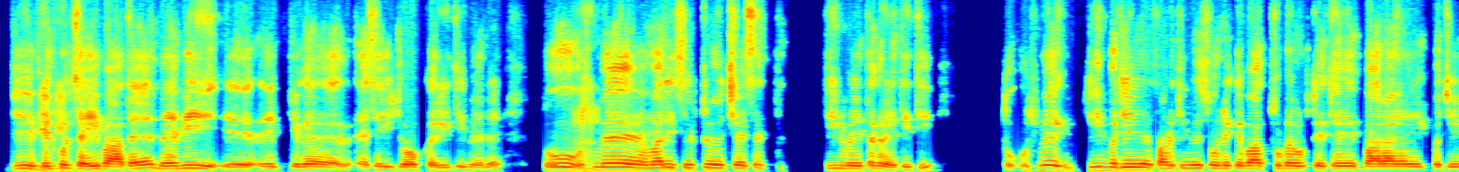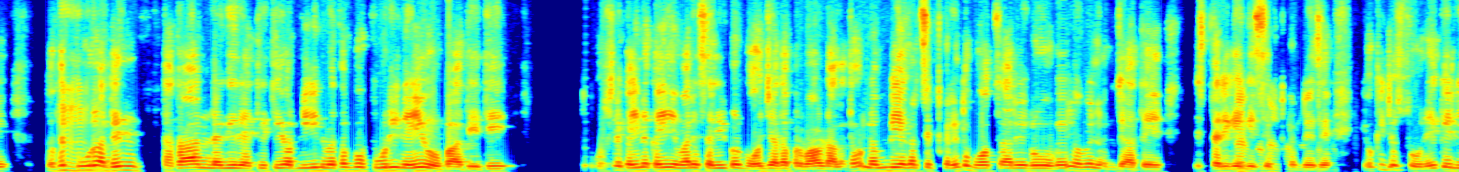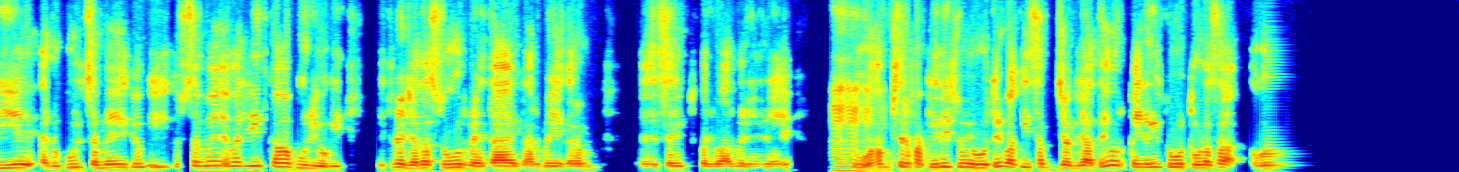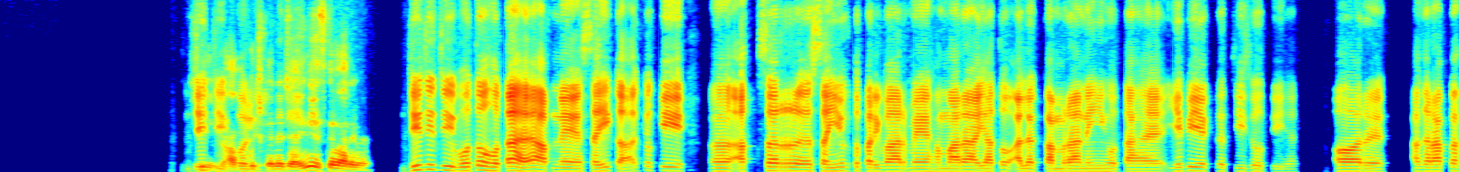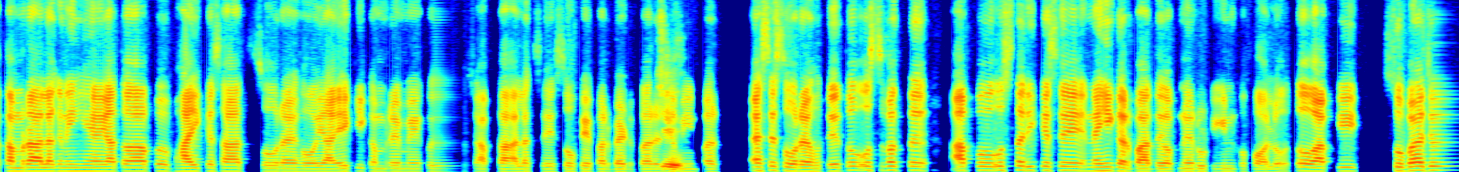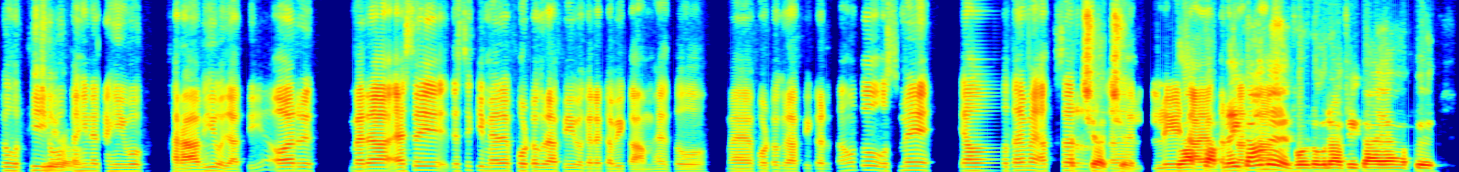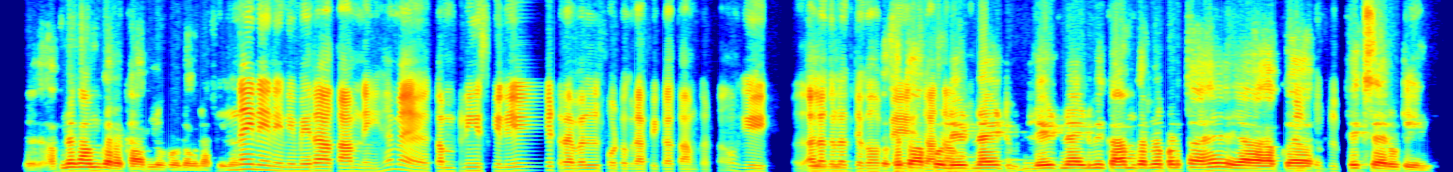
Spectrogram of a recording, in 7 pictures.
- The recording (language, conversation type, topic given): Hindi, unstructured, आपका दिन सुबह से कैसे शुरू होता है?
- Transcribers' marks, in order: static; in English: "जॉब"; in English: "शिफ्ट"; in English: "शिफ्ट"; in English: "शिफ्ट"; distorted speech; in English: "बेड"; in English: "रूटीन"; in English: "फ़ॉलो"; in English: "फ़ोटोग्राफी"; in English: "फ़ोटोग्राफी"; in English: "लेट"; in English: "फ़ोटोग्राफी"; in English: "फ़ोटोग्राफी"; in English: "कंपनीज़"; in English: "ट्रैवल फ़ोटोग्राफी"; in English: "लेट नाइट लेट नाइट"; in English: "फिक्स"; in English: "रूटीन"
